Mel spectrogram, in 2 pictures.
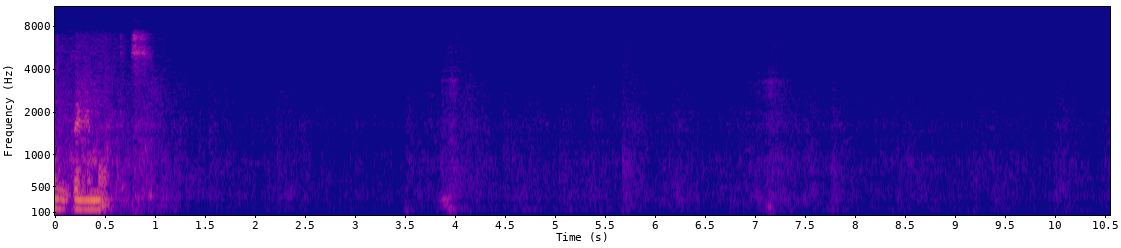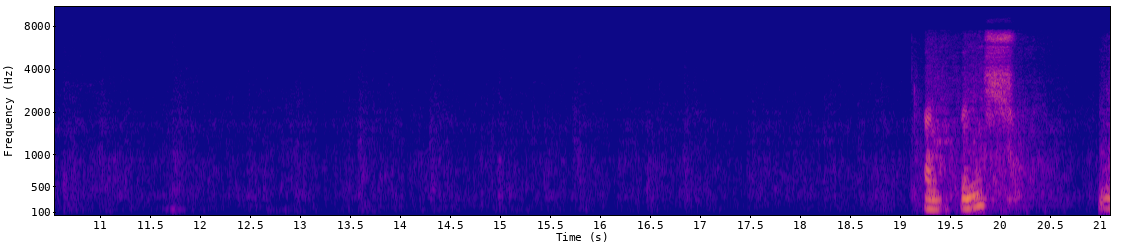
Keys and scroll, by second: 0.2 Delete.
